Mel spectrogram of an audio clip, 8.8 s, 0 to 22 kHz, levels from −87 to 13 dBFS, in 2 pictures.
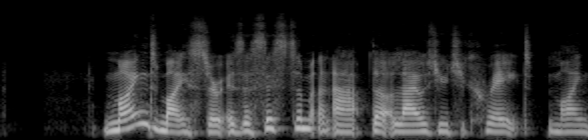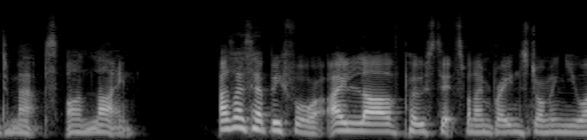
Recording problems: muffled; slightly; fading above 3.5 kHz
abrupt cut into speech; at the end

